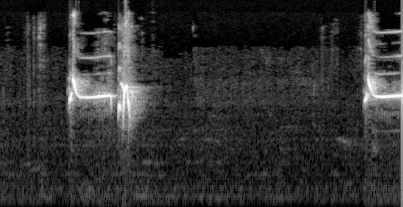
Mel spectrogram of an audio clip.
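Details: Red-headed prenjak tamu prinia, once used to tutor shamas: a single piercing held whistle ending in a buzzy flourish, then silence until the next whistle begins.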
